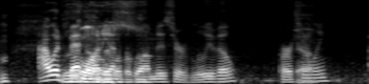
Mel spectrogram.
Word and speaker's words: Louisville: I would bet or Louisville personally just I mean consider also just so you all know it's not pronounced Louisville but proceed.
